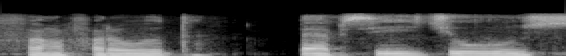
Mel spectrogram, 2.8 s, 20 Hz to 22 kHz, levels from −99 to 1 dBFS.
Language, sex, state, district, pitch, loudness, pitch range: Hindi, male, Uttar Pradesh, Budaun, 115 Hz, -22 LUFS, 115-120 Hz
